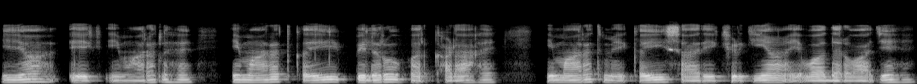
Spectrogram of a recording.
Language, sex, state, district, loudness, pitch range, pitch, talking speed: Hindi, male, Jharkhand, Palamu, -16 LUFS, 90-110 Hz, 105 Hz, 120 wpm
